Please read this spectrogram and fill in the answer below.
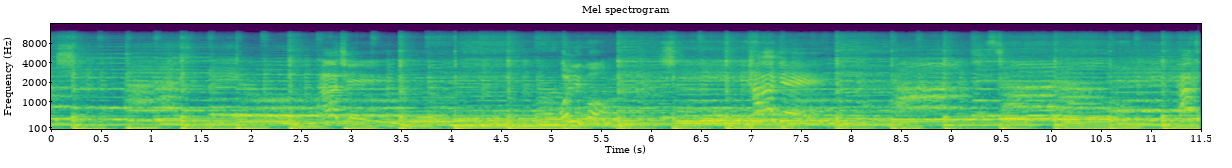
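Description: A group of voices singing a song together in unison over a backing track with a steady bass beat.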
